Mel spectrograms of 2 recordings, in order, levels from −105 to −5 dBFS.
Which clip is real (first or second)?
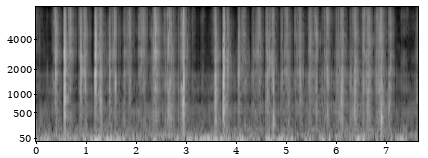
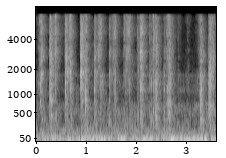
second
